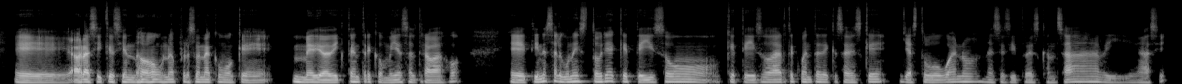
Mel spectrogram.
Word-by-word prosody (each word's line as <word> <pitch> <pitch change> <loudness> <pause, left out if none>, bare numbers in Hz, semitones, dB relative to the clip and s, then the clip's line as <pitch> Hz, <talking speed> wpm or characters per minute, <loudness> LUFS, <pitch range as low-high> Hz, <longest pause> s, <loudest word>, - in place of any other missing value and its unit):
eh, 95 -3 +2
ahora - - +9
sí - - -1
que - - +2
siendo 110 0 +3
una 115 0 0
persona 115 0 +1
como 105 -3 -2
que 100 0 -3
medio 110 -4 +5
adicta, 100 +4 +2
entre 120 +1 0
comillas, 105 +1 -2
al 105 - -2
trabajo, 95 -2 0 0.4
eh, 100 -2 +4
¿tienes 130 +2 +1
alguna 130 0 +3
historia 130 +1 0
que 130 -2 -1
te 125 -5 -1
hizo, 115 0 -1
que - - -2
te 105 - -2
hizo 110 +2 -2
darte 110 +2 +1
cuenta 115 -1 -2
de 110 -3 -2
que, 100 - -11
sabes 105 -1 -3
qué, 120 0 -3
ya 115 -4 -2
estuvo 105 0 -2
bueno, 125 +2 -2
necesito 100 -2 -8
descansar 110 +5 -3
y 95 0 -9
así? 90 -1 -8
110 Hz, 195 wpm, -23 LUFS, 100-120 Hz, 0.4 s, ahora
